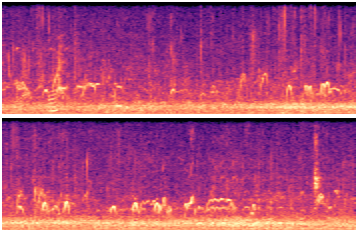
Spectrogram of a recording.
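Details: Roughly a thousand ducklings on a continuous camera feed, lively bursts of high chevron-shaped peeps, several per second, overlapping in a busy chorus, with a faint steady hum below.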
